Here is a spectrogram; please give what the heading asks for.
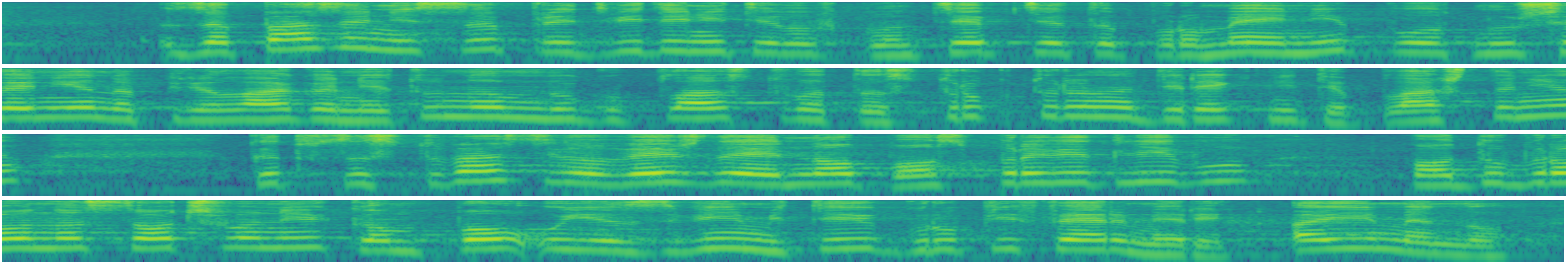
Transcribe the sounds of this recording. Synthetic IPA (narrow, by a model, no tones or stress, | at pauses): zɐpazɛnisəpɾɛd̪vid̪ɛnit̪ɛvəfkont̪sɛp̚t̪sijət̪əpɾomɛnipoːt̪noʃɛnʲiɛnɐpɾilˠaɡənɛt̪onɐmnoɡoplˠast̪ovət̪əst̪ɾukt̪ʊɾənɐd̪iɾɛk̚t̪nit̪ɛplˠaʃt̪əniə | kɐt̪ɔsəst̪ovasɛvɐvɛʒd̪əɛd̪nɔpospɾɐvɛd̪livo | pɔd̪obɾɔnɐsɔt͡ʃvɐnɛkəmpoʔojɐzvimit̪ɛɡɾupifɛɾmɛɾiɐimɛnːo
